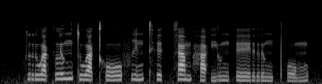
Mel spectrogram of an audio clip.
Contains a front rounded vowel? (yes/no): no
